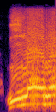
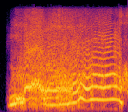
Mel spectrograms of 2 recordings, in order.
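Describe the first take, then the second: First: Mimicking coworker. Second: High, strained single-word impression of an old coworker; imitating Mister Quan. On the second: Retelling coworker clutching his knee, high mock "Ladder.". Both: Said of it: "he sounded exactly like that".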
